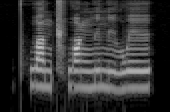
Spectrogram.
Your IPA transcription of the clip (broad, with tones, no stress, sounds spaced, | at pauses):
pʰ w a˥˨ n ʈ͡ʂʰ w ɑ˦ ŋ n̪ i˥˨ n i˨˩ l w e˦ ɪ̯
